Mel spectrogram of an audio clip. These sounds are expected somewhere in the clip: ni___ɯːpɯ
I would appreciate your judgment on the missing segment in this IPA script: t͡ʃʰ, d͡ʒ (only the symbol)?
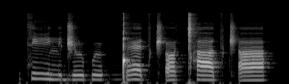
d͡ʒ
